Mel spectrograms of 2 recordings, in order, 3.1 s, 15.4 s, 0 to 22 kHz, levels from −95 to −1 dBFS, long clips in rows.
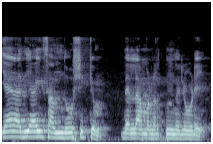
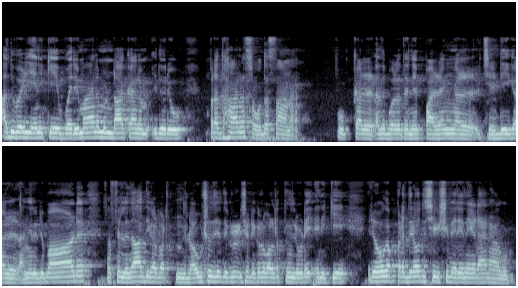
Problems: background sounds at intervals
